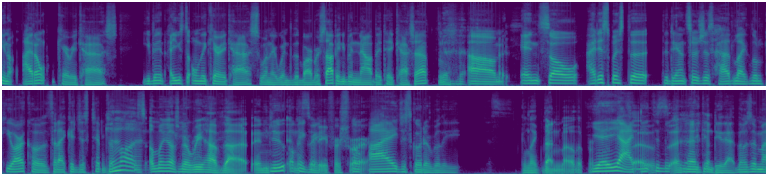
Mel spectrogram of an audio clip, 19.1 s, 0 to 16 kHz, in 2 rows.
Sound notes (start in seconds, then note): 5.4 Sasha laughs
